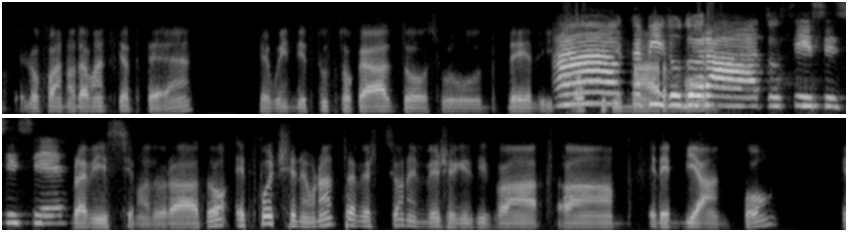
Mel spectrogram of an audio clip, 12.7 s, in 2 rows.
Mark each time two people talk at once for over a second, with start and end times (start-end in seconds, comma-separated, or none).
4.1-5.4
